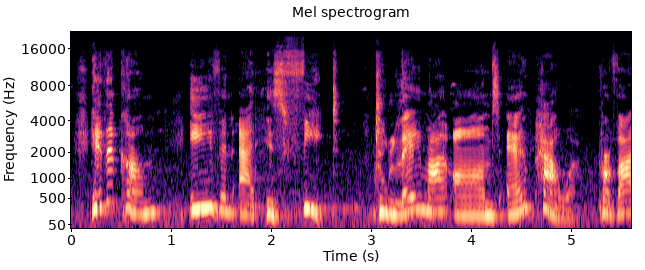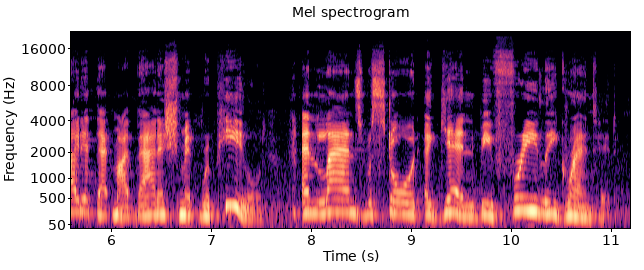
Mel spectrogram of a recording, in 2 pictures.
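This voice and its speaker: Bold rebel lord, radio verse drama. Deliberate, formal, forceful delivery over light ambient noise. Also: male voice, sits high, sing-song, full character voice. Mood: resolute. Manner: declamatory, measured verse delivery. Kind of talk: Shakespearean radio drama acting. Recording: faint background noise and ambience.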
